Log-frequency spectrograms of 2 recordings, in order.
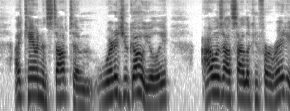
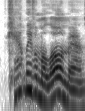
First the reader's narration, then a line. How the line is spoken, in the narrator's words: Xavier pleaded, not hiding his anger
